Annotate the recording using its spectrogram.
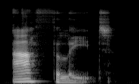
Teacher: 2 syllables. The TH flows directly into the L.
